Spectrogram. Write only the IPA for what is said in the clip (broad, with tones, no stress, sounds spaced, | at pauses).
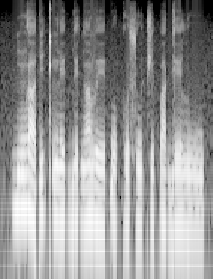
ɡ͡b ũ˦ ɣ a˨ ɗ i˦ kʼ ĩ˨ ɾ e˨ ɡ͡b e˦˨ ɡ ã˦ v eː˨ ɓ o˨ k ʊ˨ s u˦˨ t͡ʃ e˨ p a˦˨ ɡ e˦˨ l u˨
